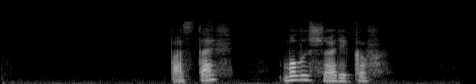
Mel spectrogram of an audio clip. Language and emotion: Russian, neutral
